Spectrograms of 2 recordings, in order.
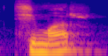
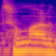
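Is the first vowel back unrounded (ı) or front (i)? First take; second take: front; back. First: The first vowel is a front i sound. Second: The first vowel is a back unrounded ı sound. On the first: The speaker calls it right. "Yani i ile söylememiz lazım" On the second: The speaker calls it wrong. "biz hala tımar demeye devam ediyoruz"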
